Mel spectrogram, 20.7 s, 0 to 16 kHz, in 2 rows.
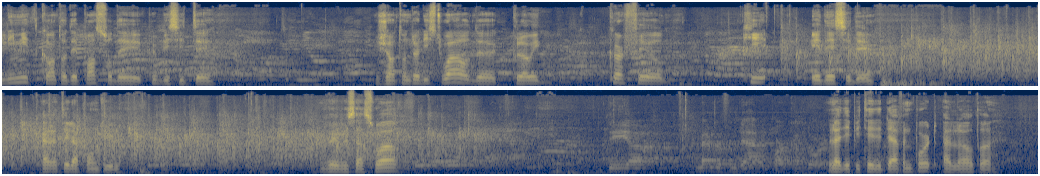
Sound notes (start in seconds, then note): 13.9 applause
